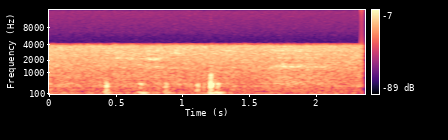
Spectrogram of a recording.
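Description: Mostly quiet room tone with a few faint soft taps, about half a second in and just past a second, from a moped crankshaft and crankcase half being handled.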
